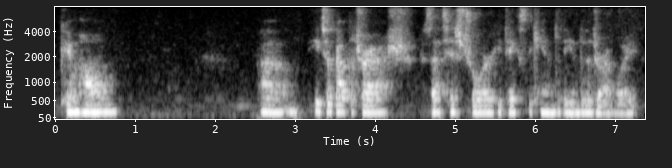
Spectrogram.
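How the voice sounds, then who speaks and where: A mother recounting the day in an interview, halting with many ums. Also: lowish voice, completely flat delivery, creaky, reverberant, rough recording. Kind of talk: recorded interview.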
